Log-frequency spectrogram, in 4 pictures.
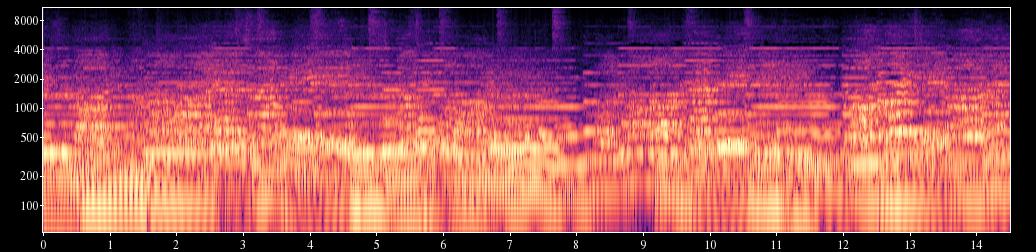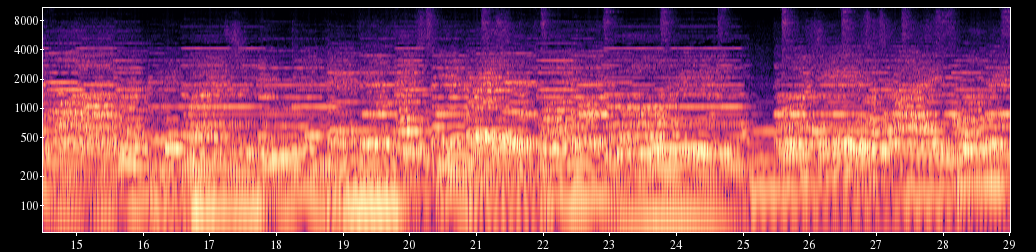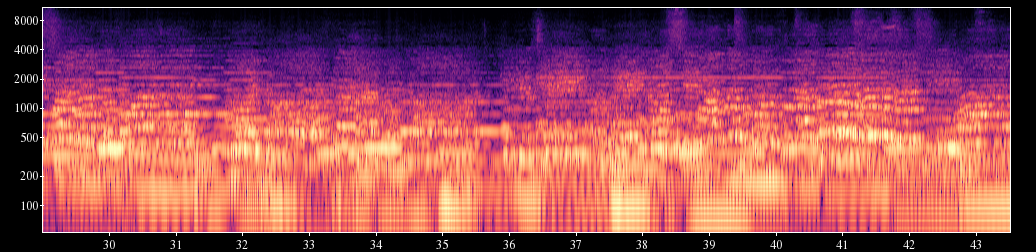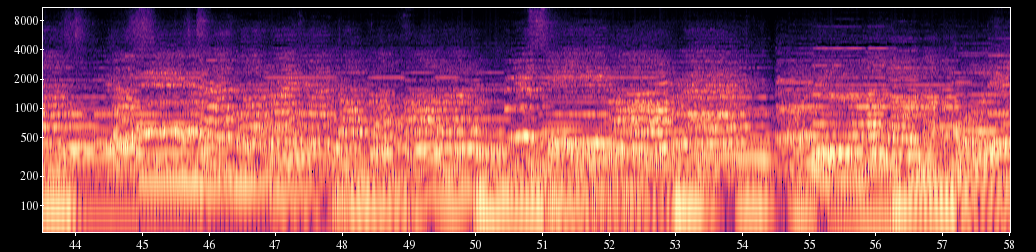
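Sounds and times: choir singing: 0.0s - 58.0s
organ notes: 0.0s - 58.0s.

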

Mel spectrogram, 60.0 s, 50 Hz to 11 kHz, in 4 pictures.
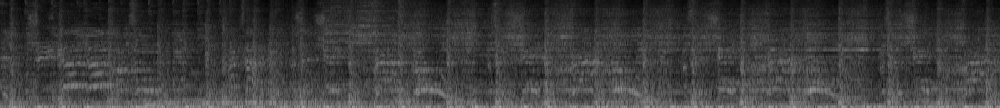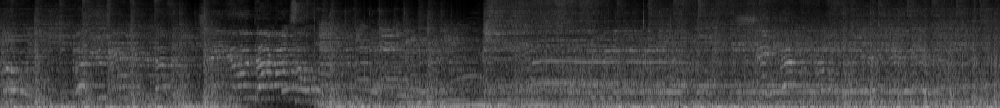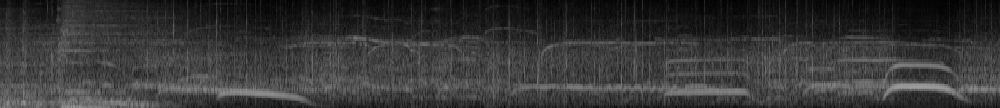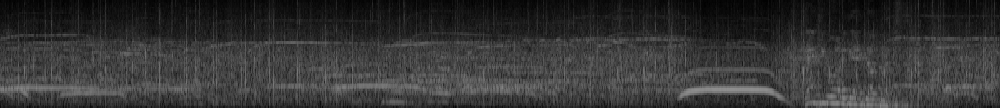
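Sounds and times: audience applauding: 0.0s - 60.0s
audience whoops and shouts: 18.8s - 60.0s.

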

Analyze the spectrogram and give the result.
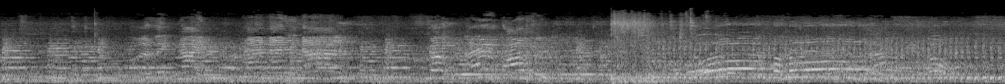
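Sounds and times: fast electronic rattle: 6.2s - 7.2s.

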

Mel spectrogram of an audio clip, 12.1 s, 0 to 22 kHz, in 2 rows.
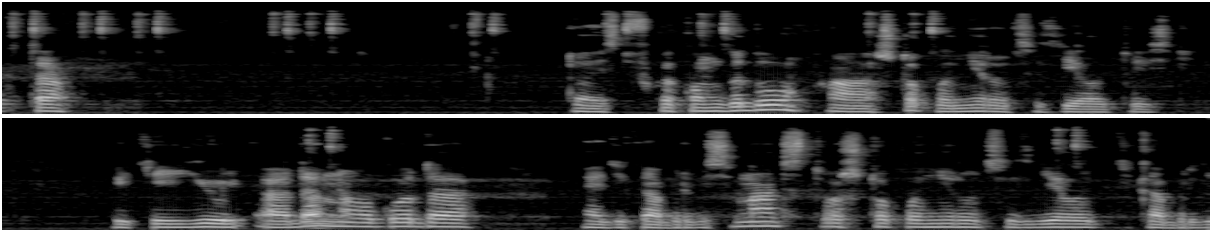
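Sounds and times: faint mouse clicks: 0.0s - 4.8s, 11.3s - 11.6s.

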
